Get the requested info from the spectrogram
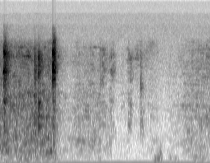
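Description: A few faint computer keyboard clicks in the first half second, then near silence.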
